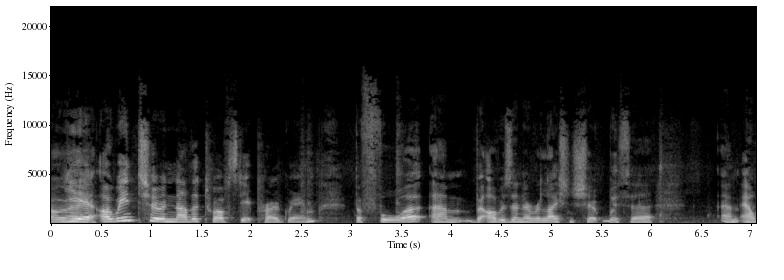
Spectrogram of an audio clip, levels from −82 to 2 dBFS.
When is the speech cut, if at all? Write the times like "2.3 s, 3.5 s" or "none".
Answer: none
